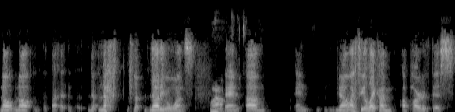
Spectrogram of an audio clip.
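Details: Adult man who stutters, speaking in a real live conversation for International Stuttering Awareness Day; stuttering.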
